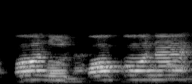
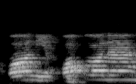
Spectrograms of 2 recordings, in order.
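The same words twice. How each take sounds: First: The vowel after the consonant is a full vowel. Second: The vowel after the consonant is a quick bounce. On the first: It is read as an ordinary fathah vowel. "itu harokat fathah" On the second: The letter bounces as qalqalah. "kalau dia mantul, ... lebih cepat"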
